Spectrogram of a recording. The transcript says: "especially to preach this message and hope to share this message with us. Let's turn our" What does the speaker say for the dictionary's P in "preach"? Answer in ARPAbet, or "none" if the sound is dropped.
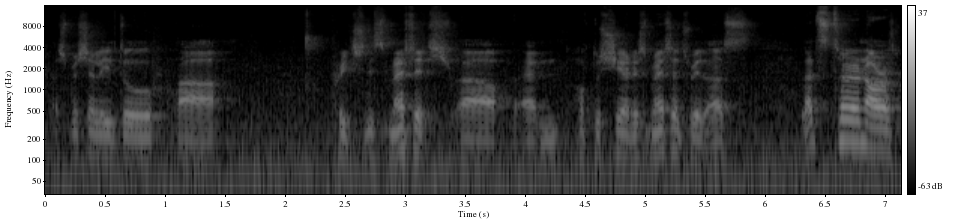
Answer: P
